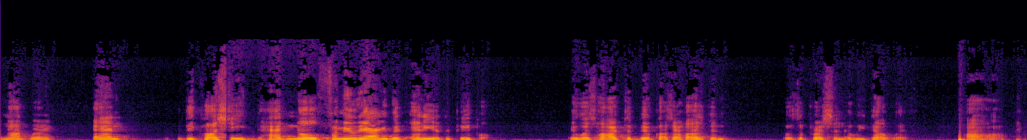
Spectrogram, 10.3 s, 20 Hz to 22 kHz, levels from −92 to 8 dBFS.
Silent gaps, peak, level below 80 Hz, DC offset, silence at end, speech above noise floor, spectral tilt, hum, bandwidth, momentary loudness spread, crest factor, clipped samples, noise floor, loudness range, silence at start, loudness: none; -2 dBFS; -48 dBFS; under 0.1%; 0.1 s; 38 dB; -7 dB/octave; none; 14 kHz; 14 LU; 18 dB; under 0.1%; -57 dBFS; 6 LU; 0 s; -19 LUFS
